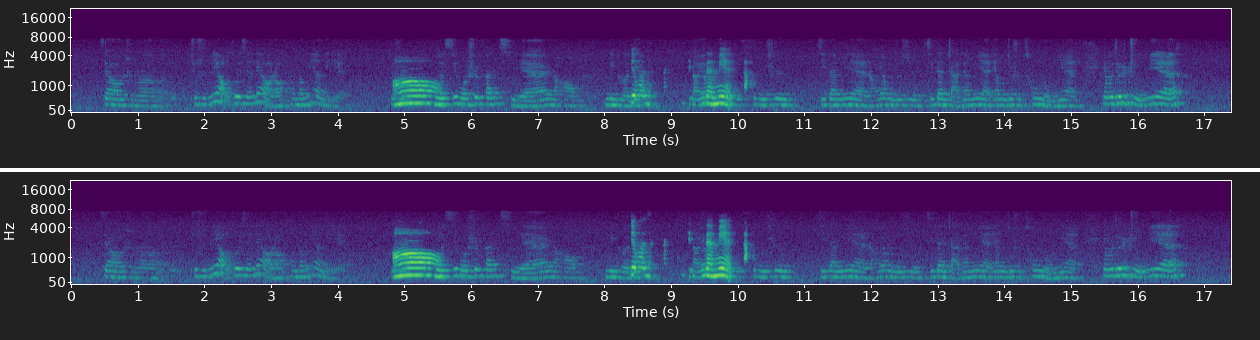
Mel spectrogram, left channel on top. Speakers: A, on the left; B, on the right.
A: 叫什么，就是料，做一些料，然后放到面里，就是做西红柿、
B: 哦，
A: 番茄，然后那个料，
B: 就或者
A: 然后要么是西红柿鸡蛋面，
B: 鸡蛋面。
A: 然后要么就是鸡蛋炸酱面，要么就是葱油面。要么就是煮面，<laughs>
